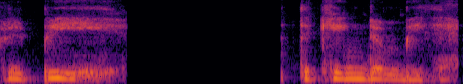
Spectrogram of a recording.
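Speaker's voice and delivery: whispered mutter to self, under the breath. Game master voicing Ficus as the party goes deeper inland, Ficus muttering to himself. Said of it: "hear Ficus muttering to himself like".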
